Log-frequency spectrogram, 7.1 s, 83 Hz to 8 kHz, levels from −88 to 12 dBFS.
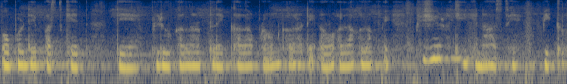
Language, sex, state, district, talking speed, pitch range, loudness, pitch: Nagamese, female, Nagaland, Dimapur, 170 wpm, 230-245 Hz, -16 LUFS, 235 Hz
